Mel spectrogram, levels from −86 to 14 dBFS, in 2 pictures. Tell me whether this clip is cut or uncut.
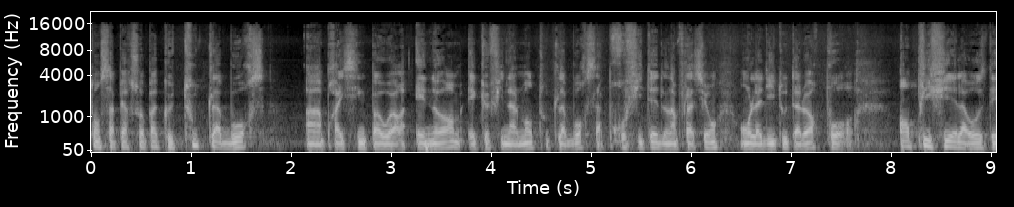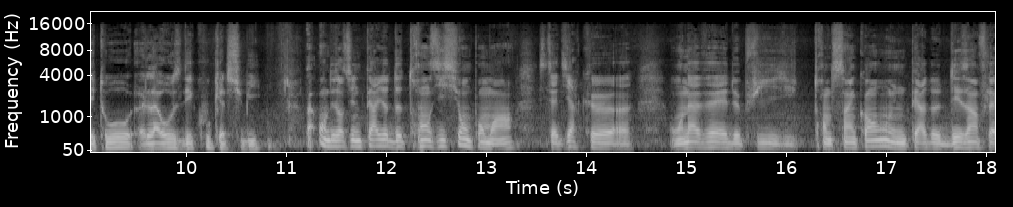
uncut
